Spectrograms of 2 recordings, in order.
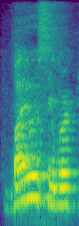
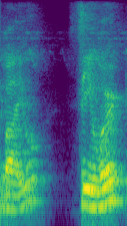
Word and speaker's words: Biot-Savart: बायो-सेवर्ट लॉ, BIOT-SAVART लॉ। तो यहाँ पर बायो में टी साइलेंट है, ठीक है, बायो-सेवर्ट लॉ।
